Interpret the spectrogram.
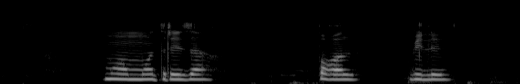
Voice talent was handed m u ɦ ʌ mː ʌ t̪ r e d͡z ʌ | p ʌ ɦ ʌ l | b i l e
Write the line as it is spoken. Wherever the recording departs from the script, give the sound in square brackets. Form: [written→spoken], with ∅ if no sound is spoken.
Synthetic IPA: m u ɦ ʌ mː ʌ [t̪→d̪] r e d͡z [ʌ→a] | p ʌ ɦ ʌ l | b i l e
